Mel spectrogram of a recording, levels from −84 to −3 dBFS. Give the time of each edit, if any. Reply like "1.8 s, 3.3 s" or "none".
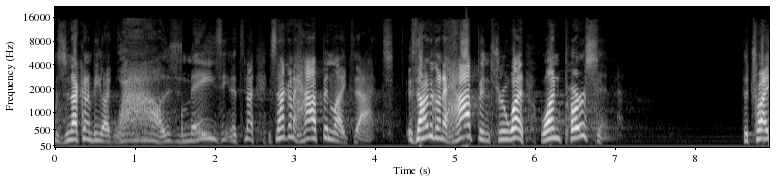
1.6 s, 4.3 s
